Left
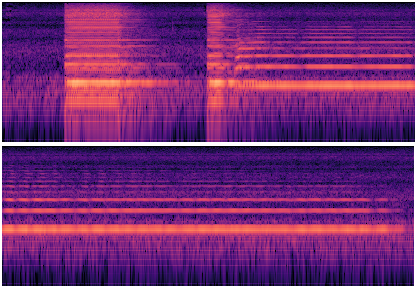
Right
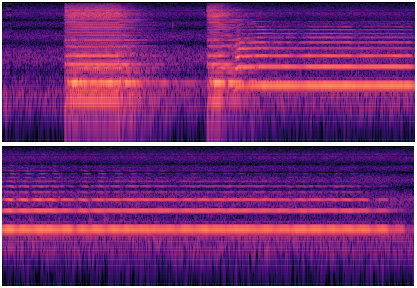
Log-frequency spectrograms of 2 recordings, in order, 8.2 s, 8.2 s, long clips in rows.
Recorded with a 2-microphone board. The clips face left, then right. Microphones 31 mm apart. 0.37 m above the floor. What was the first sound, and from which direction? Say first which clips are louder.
An alarm: left 3 dB; 30° left (ahead or behind).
